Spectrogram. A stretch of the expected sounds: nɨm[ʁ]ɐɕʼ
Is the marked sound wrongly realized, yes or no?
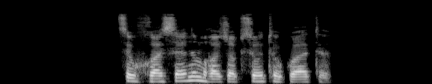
no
